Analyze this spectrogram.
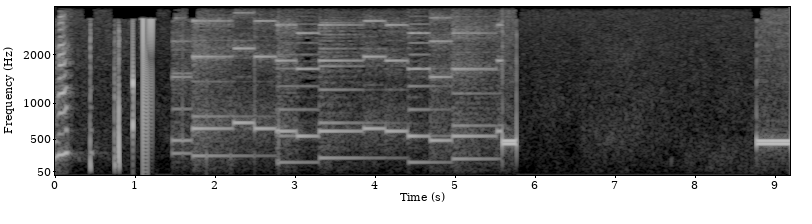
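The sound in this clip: Telephone ringback on an unanswered call: after a few sharp clicks, a stepped electronic melody of steady tones plays, then a pause, then a plain steady beep returns twice.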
